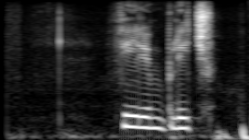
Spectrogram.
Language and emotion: Russian, neutral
